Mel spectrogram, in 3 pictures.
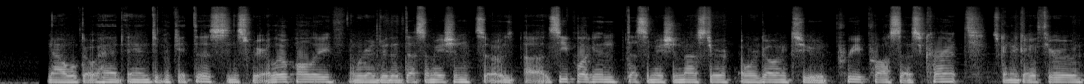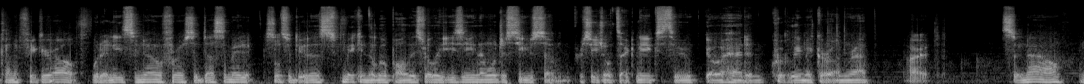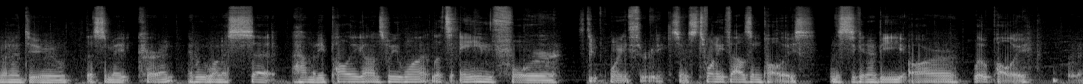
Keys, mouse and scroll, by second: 16.9 click.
